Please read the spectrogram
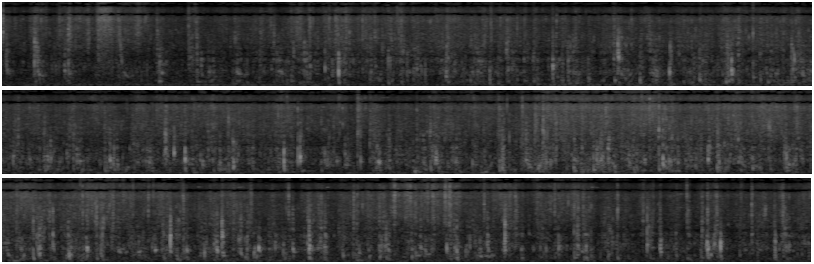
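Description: Horses walking through a shallow, rocky creek: hooves splashing in the water and knocking on the stones in an uneven run of steps. The splashing grows louder and busier after the first few seconds.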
